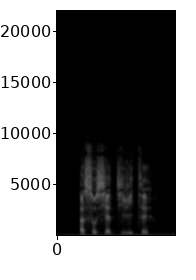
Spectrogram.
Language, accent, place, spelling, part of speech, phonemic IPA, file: French, France, Lyon, associativité, noun, /a.sɔ.sja.ti.vi.te/, LL-Q150 (fra)-associativité.wav
- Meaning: associativity (condition of being associative)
